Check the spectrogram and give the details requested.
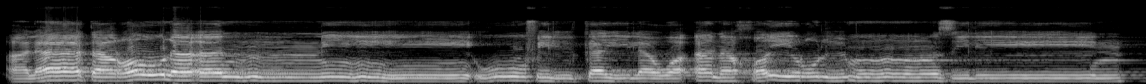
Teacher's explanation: گے، الف کو نہیں پڑھیں گے، نون میں اخفا ہوگا، اور یہاں پر وقف کی صورت میں مد عارض وقفی ہوگا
